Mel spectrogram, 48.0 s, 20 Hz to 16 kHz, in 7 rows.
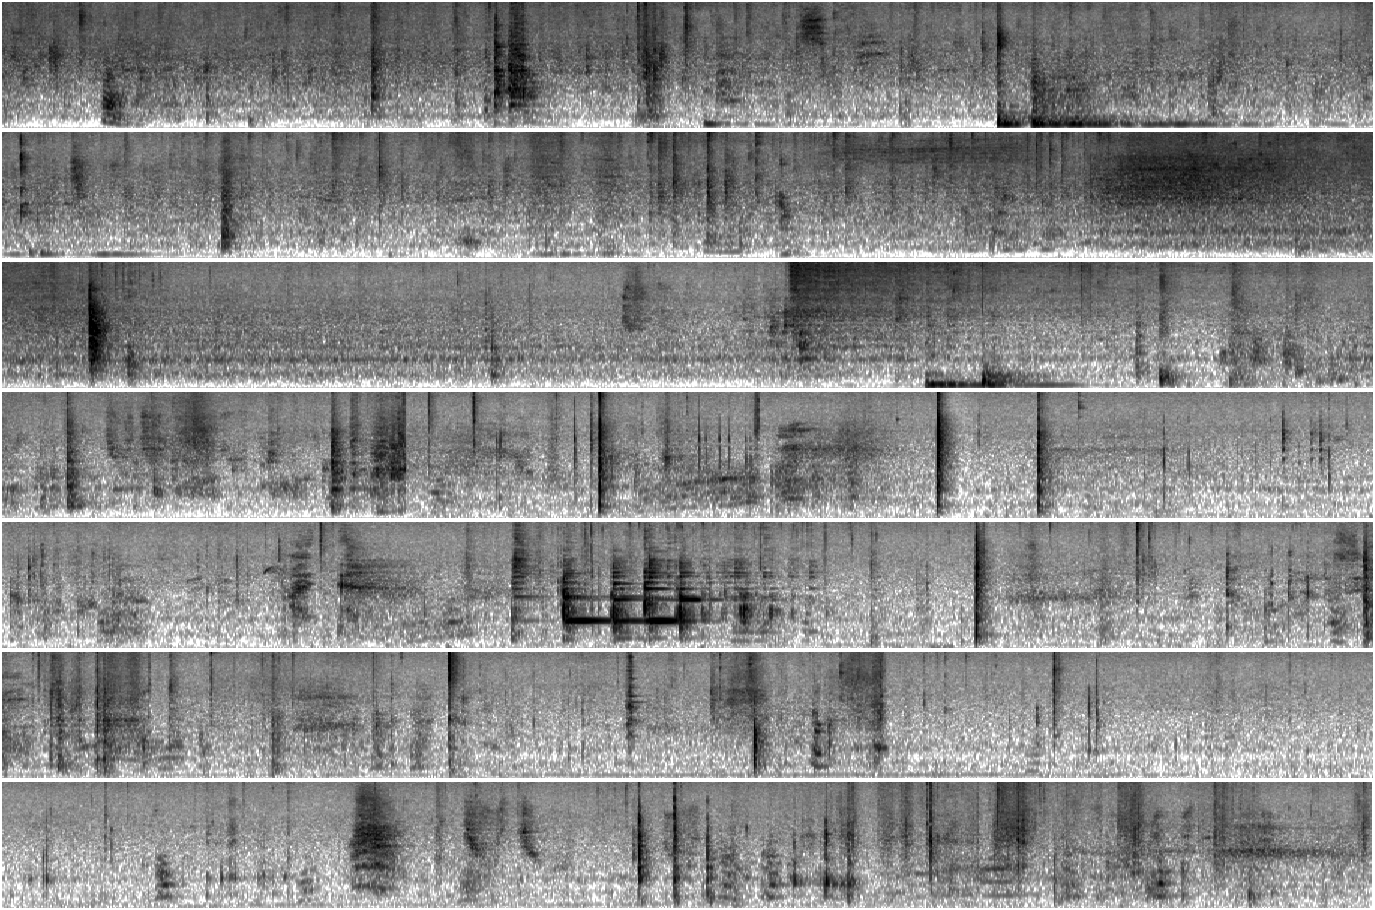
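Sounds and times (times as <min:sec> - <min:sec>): pots and utensils clinking: 0:01.8 - 0:03.8, 0:16.8 - 0:21.0, 0:30.0 - 0:31.6
water pouring into metal pot: 0:09.4 - 0:19.8.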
